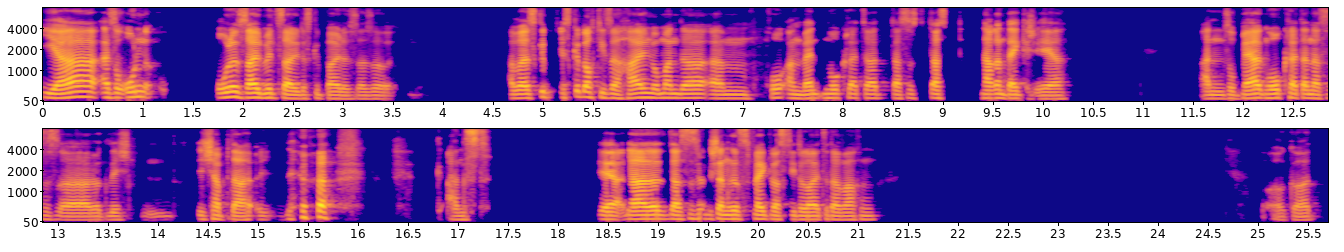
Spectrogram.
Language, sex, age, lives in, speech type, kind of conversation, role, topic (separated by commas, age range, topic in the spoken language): German, male, 20-24, Germany, conversation, unstructured, none, Wie hat dir Sport geholfen, dich besser zu fühlen?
